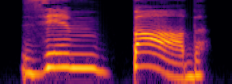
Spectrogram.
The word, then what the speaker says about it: Zimbabwe: How do you pronounce the last country? I asked. The one that starts with a Z. Zimbabwe, she said, sounding it out like it was three words.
